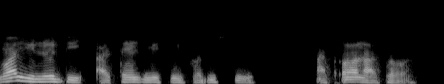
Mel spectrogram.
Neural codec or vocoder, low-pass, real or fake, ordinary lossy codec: codec, 24 kHz, 3 kbps, HILCodec; 3.6 kHz; fake; none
